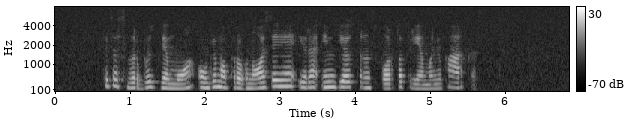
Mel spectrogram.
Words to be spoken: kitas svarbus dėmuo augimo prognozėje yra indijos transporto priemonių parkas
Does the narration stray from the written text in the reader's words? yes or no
no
